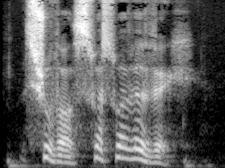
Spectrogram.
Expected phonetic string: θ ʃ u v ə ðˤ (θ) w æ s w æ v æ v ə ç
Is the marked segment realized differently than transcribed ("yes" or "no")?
yes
